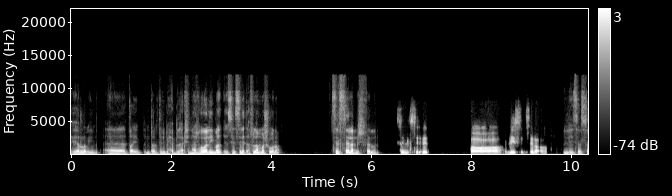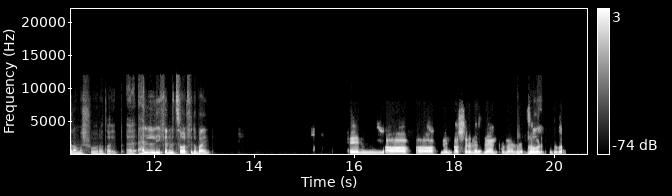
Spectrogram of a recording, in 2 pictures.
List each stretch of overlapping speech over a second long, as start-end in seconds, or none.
none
